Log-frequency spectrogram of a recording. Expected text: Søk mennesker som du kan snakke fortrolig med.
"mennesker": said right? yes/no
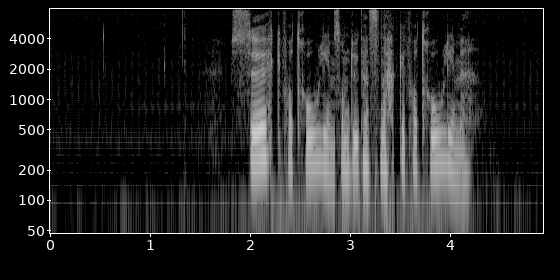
no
